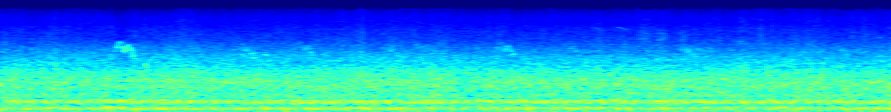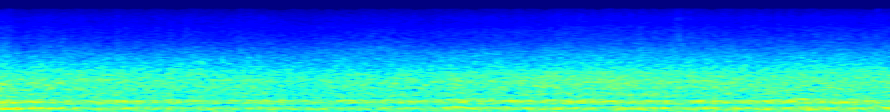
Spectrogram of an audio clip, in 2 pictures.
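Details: Honeybees swarming busily in and out of a spring hive as trees green and flowers bloom; a steady, dense buzzing hum of many insects, with an occasional faint high bird chirp.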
